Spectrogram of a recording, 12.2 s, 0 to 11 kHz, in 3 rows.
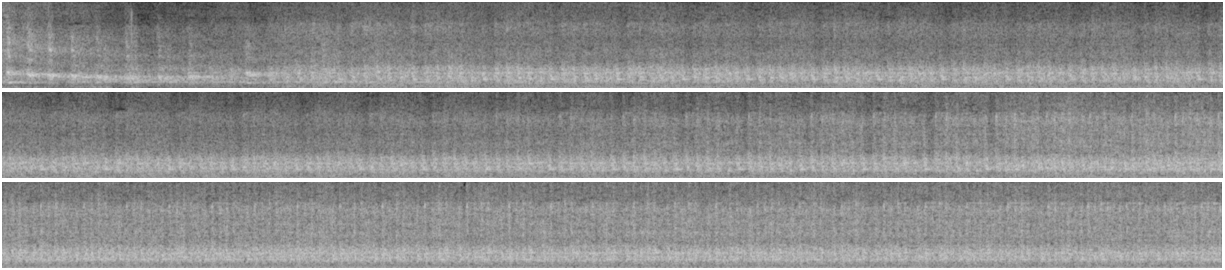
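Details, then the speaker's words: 1993 Dodge W250 1st-gen 5.9L 12-valve Cummins diesel just after an injector replacement. It fires and settles into a lumpy, uneven chug instead of a smooth idle because air is still trapped in the injector lines; the lines were later cracked loose and bled. "so it looks like we lost our light here and she's Chugga lugging"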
